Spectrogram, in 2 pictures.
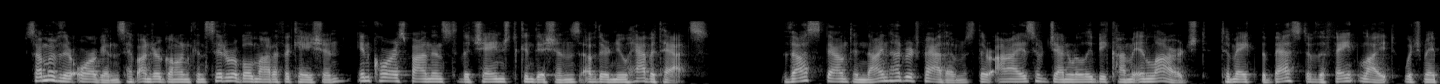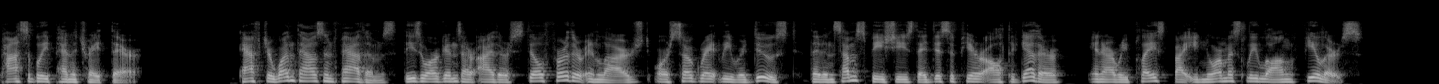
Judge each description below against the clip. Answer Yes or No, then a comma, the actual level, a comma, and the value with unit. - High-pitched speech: No, low, 125 Hz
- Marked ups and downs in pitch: No, average, 4.1 semitones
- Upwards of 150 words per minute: No, average, 145 wpm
